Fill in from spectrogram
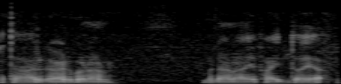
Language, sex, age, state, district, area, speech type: Dogri, male, 30-45, Jammu and Kashmir, Udhampur, rural, spontaneous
